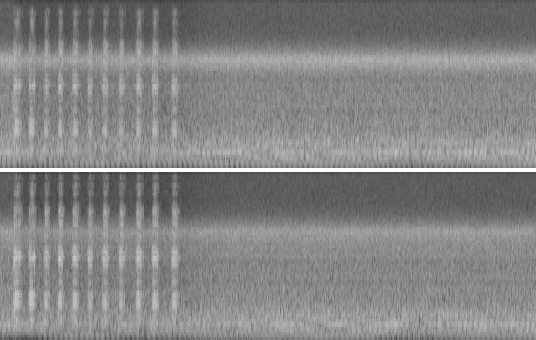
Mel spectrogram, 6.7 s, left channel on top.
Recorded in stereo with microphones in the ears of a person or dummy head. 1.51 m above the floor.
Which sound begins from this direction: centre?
A squeak, at 0.2 s.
